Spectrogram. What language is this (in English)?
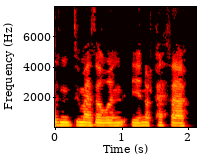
Welsh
